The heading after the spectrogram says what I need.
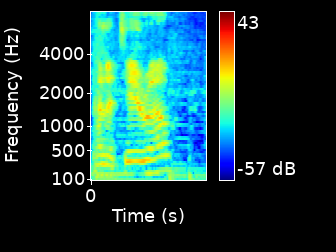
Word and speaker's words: Peletiero: My guest today is Manu Pelletero. Have I pronounced your surname correctly, Manu?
